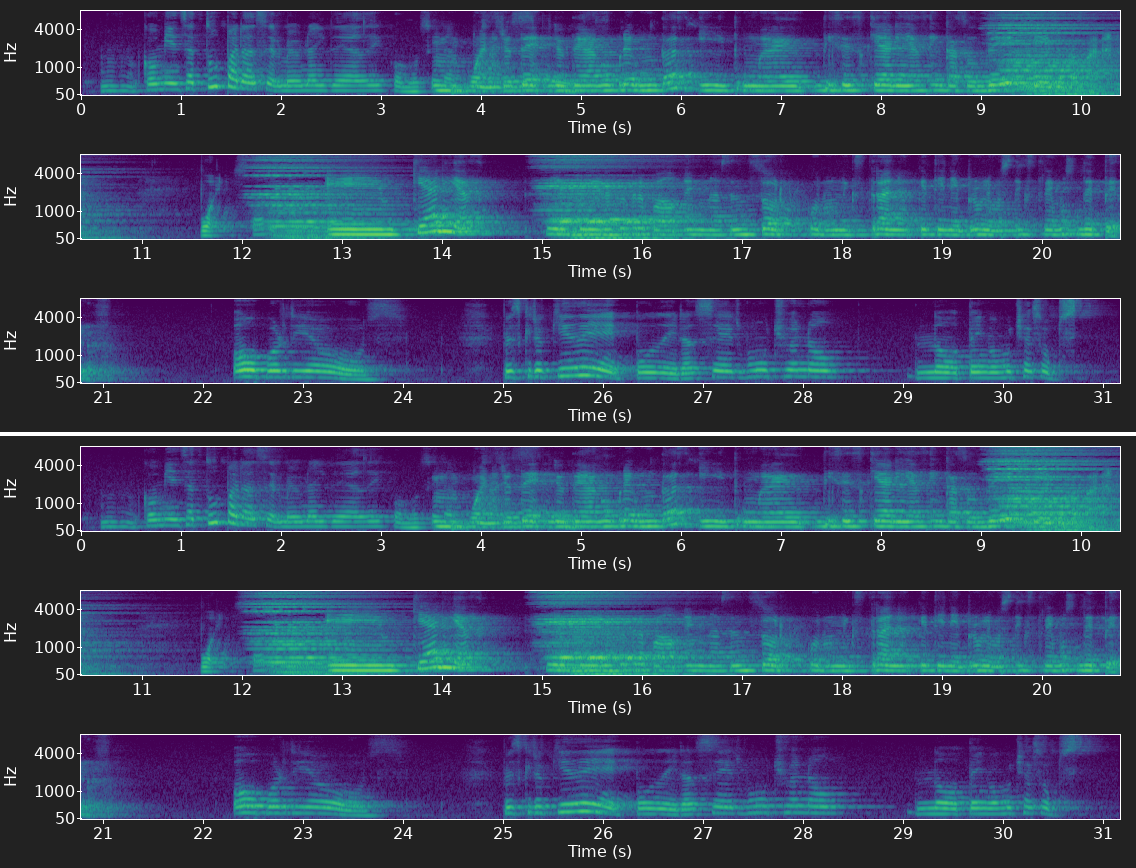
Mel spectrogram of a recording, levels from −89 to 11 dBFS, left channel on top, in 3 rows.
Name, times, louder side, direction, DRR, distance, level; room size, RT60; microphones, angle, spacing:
voice 1, 0.2-4.3 4.7-5.1 11.6-12.4 22.3-23.9 24.7-28.4 29.1-30.7, left 3 dB, 25° left, 2 dB, 0.8 m, -26 dB
voice 2, 3.5-10.3 12.8-14.3 15.0-20.9, left 1 dB, 5° left, 0 dB, 4.3 m, -21 dB
sound 1, 9.0-10.7 12.0-13.7 14.9-16.8, right 2 dB, 80° right, 2.2 m, -24 dB
28.5 x 25.5 x 4.9 m, 1.2 s
head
